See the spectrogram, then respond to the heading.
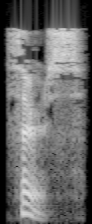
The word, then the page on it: thyrse: British English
